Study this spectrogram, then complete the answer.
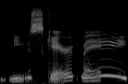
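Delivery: small, high, slow voice; soft mock-worried quote; imitated hushed fright. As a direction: say it softly and high, like a shaken onlooker. Quotes onlookers after her faint.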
